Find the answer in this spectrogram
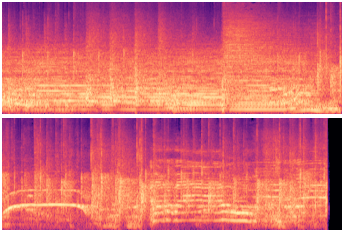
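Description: Live rock band of electric guitars, bass and drums playing loud and full, with a crash about three seconds in; the band then drops back to a long held, wavering note, followed by a few more short phrases.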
